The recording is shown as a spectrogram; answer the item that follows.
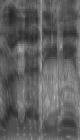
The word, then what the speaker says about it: Ballarini: Me gusta que la ciencia esté en una y esté con nosotros Fabrizio Ballarini, Ballarini, como ustedes decían pronunciarlo, a él no le molesta.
